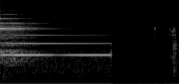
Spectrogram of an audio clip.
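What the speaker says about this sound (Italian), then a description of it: "No, la campana!" A school bell rings on a bright sustained metallic tone for about a second, then cuts off, followed by a few faint clicks.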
